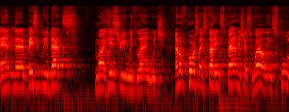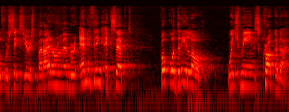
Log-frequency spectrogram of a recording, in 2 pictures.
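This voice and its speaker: In a raised, projected voice with a Finnish accent, the speaker talks at a moderate pace with fairly even intonation, amid noticeable background noise and audible room echo. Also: man, high pitch for a man. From Sweden. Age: 20s. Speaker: karate instructor. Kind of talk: live Q&A. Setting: live stream on laptop.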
